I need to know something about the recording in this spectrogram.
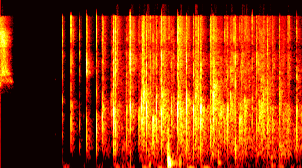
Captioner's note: audience applause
